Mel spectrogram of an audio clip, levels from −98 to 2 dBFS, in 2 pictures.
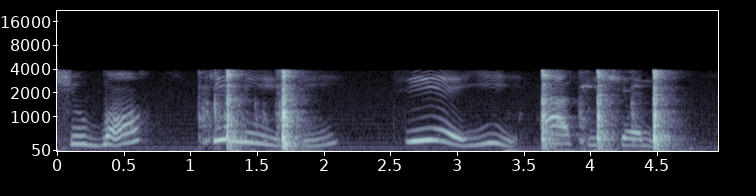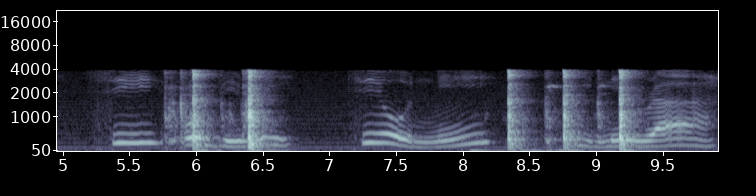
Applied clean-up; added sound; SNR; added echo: none; Knock; -4 dB; none.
